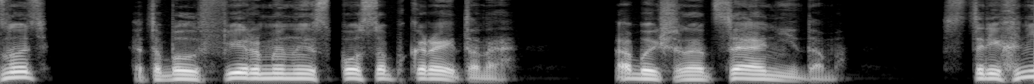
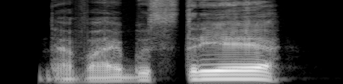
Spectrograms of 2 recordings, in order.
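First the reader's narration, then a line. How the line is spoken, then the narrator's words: Gruff mutter. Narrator (Russian): буркнул Сакамото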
